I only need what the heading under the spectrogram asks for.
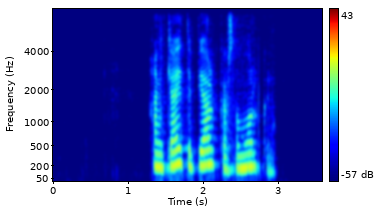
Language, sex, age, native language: Icelandic, male, 30-39, Icelandic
